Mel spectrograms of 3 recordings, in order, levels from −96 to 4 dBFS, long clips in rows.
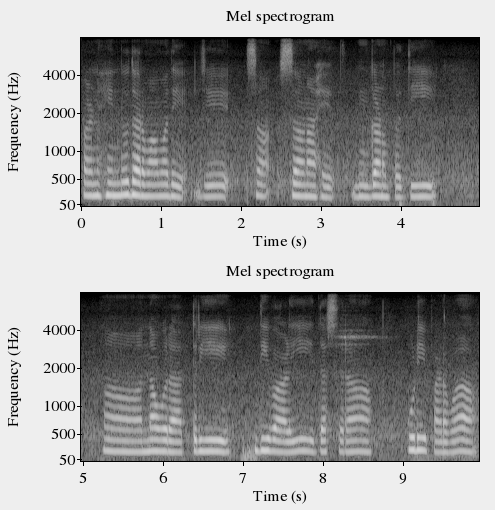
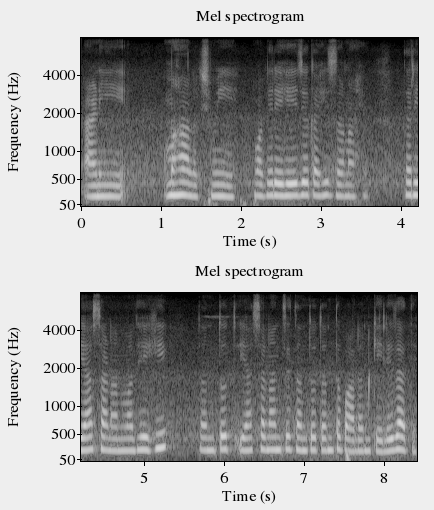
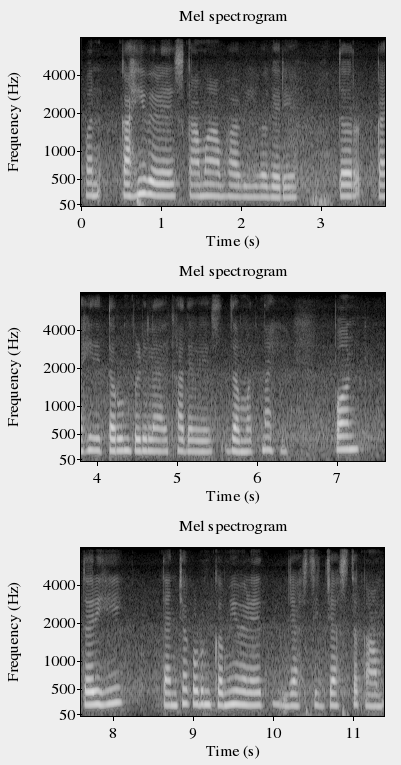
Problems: none marked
